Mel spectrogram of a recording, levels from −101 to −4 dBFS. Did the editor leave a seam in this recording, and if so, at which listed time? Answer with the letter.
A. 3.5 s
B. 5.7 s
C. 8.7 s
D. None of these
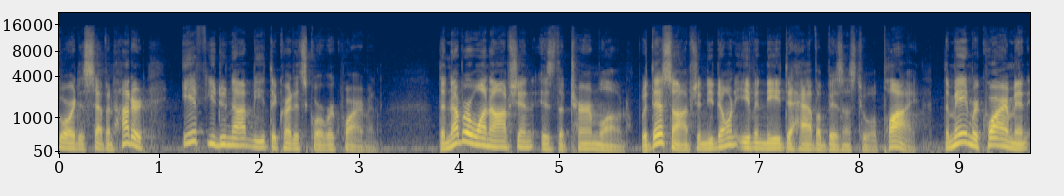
B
